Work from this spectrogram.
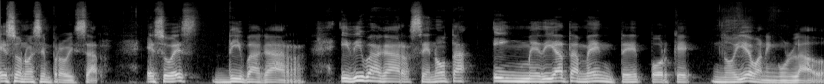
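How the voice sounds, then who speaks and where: Using an ordinary speaking voice, a man speaks at a fairly slow pace with a medium pitch, ordinary pitch variation and very even loudness. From Cuba. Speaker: radio and television announcer. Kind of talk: public speaking lesson to camera.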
